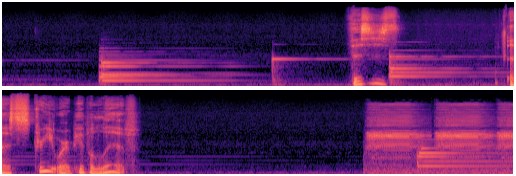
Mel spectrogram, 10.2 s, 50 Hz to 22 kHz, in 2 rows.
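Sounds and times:
speech: 0:03.5 - 0:04.1, 0:05.0 - 0:06.6
loud harsh electronic car wash alarm buzzer: 0:08.8 - 0:10.2.

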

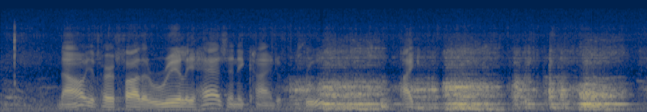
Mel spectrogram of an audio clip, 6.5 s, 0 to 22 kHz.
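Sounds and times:
speech: 0:00.6 - 0:06.3
lion roaring: 0:02.8 - 0:06.4.

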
